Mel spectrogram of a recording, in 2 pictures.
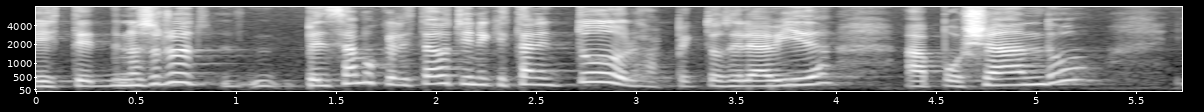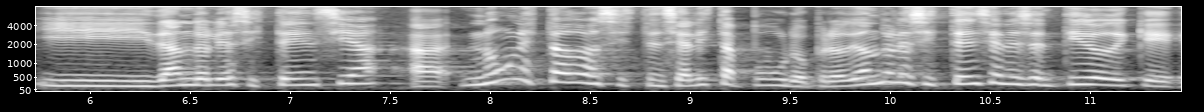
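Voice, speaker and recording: A woman with a Uruguayan accent, fairly high-pitched, at a fairly quick pace with lively intonation. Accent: Uruguayan Spanish (rioplatense). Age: 60s. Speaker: politician. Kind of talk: TV interview.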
